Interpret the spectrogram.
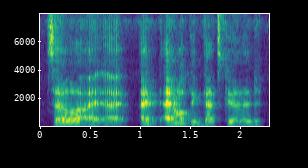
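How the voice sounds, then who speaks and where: Young man, stuffy nose, hesitant, lots of ums, casual game commentary, average pitch. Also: steady tone, moderate pace, gravelly. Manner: thinking aloud, hesitant with many fillers and restarts. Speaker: gaming content creator. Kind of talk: casual play-by-play of a card game.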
